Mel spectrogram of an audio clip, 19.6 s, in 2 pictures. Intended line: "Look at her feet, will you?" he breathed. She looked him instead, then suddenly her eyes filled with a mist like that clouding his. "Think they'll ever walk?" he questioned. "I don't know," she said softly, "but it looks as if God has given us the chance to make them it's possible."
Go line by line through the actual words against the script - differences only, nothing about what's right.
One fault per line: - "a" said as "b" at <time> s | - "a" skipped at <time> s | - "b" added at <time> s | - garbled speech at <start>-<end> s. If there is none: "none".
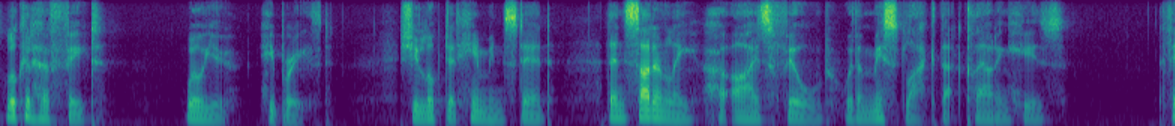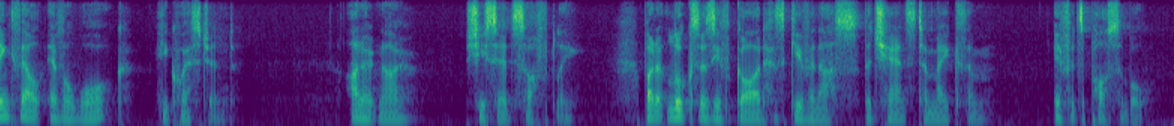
- "at" added at 3.8 s
- "if" added at 18.5 s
